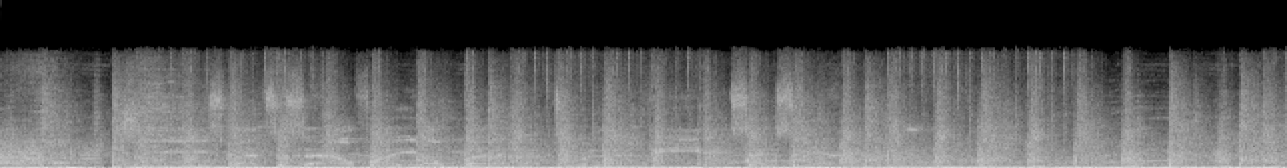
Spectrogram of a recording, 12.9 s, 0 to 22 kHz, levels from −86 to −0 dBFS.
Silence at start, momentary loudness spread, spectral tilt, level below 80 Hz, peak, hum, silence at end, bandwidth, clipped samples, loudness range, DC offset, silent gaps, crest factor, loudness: 0 s; 2 LU; -4 dB/octave; -20 dBFS; -4 dBFS; none; 0 s; 16 kHz; under 0.1%; 1 LU; under 0.1%; none; 12 dB; -15 LUFS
